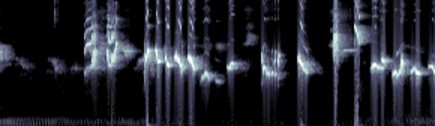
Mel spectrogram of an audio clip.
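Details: Lure song of the Oriental magpie-robin (kacer) to coax a listless bird into answering; after a quiet start, a lively run of quick warbling and chattering notes with occasional sharp high chips.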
